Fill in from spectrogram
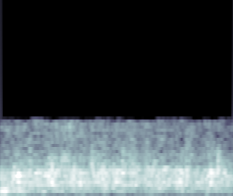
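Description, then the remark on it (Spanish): Steady, dense applause from an audience welcoming a kantele player, presented by the Embassy of Finland in Mexico, onto the cultural stage; a continuous crackle of many hands clapping at an even loudness for a couple of seconds with no voices over it. “El aplauso fuerte para él.”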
